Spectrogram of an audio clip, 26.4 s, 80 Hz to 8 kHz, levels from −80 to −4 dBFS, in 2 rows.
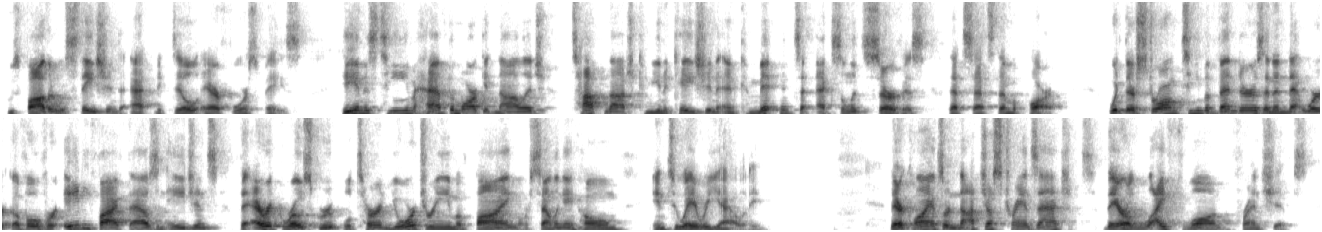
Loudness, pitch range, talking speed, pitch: -23 LUFS, 125-165 Hz, 155 wpm, 140 Hz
